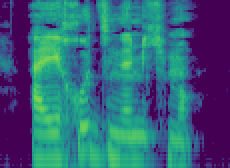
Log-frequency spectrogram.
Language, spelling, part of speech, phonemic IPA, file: French, aérodynamiquement, adverb, /a.e.ʁɔ.di.na.mik.mɑ̃/, LL-Q150 (fra)-aérodynamiquement.wav
- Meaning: aerodynamically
